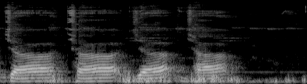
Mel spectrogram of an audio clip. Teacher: जीभ का ऊपरी भाग तालु में सटता है, इसलिए हम कह सकते हैं कि इसका उच्चारण स्थान तालु है। चूँकि इसका उच्चारण स्थान तालु है इसलिए इन वर्णों का नाम भी है तालवी वर्ण। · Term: तालव्य वर्ण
